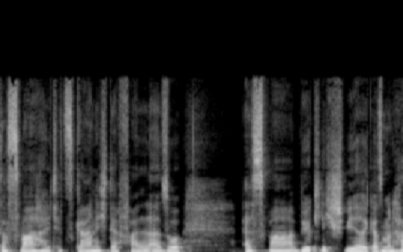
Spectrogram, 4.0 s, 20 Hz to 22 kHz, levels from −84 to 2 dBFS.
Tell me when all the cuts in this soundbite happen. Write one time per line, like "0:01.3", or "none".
none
